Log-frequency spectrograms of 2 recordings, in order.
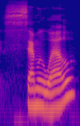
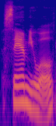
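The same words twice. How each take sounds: First: The name has a French pronunciation. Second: The name has an English pronunciation.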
